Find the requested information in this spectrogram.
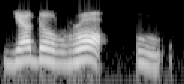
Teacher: this ra here, ra with a fatha or an r sound, is a thick letter. So it needs to be pronounced with a rounded mouth.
